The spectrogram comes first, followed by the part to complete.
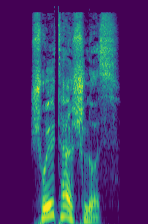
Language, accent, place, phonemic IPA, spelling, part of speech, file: German, Germany, Berlin, /ˈʃʊltɐˌʃlʊs/, Schulterschluss, noun, De-Schulterschluss.ogg
- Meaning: shoulder-to-shoulder cooperation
